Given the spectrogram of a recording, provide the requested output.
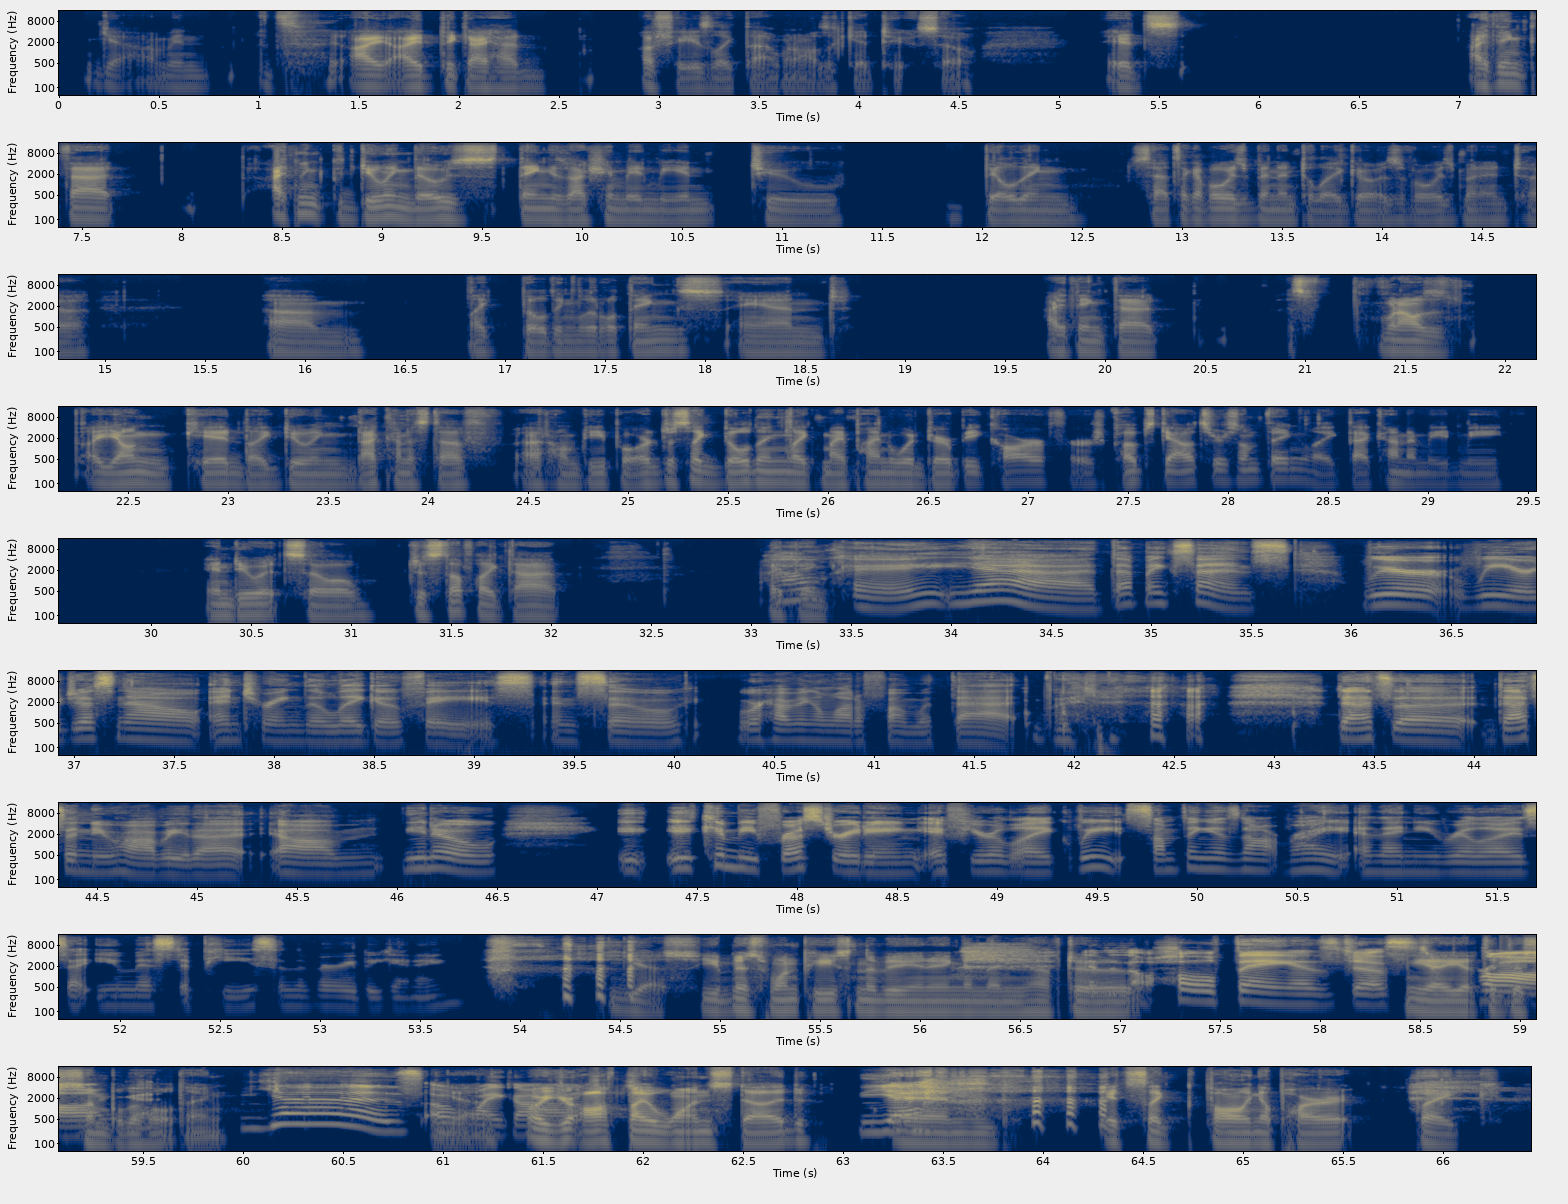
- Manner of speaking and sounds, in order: other background noise; chuckle; laugh; tapping; laughing while speaking: "Yeah"
- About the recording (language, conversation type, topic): English, unstructured, What hobby moment made you feel the proudest, even if it was small?
- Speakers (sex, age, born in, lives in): female, 40-44, United States, United States; male, 20-24, United States, United States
